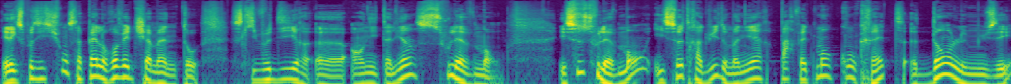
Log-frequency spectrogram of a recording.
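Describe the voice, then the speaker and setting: A man talks slowly-ish, at a medium pitch, with a slight southwestern French accent. His pitch swings very widely, and the sound is dry and close with no echo. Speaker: podcast host, art commentator. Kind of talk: solo podcast talk about exhibitions. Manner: frequent hesitations (euh).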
